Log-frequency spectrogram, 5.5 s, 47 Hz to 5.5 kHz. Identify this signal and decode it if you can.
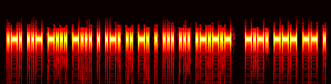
Morse code, heard as a keyed tone, about 34 wpm, 600 Hz. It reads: RUBBERINESS. COME
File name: the old man and the sea 2 35wpm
